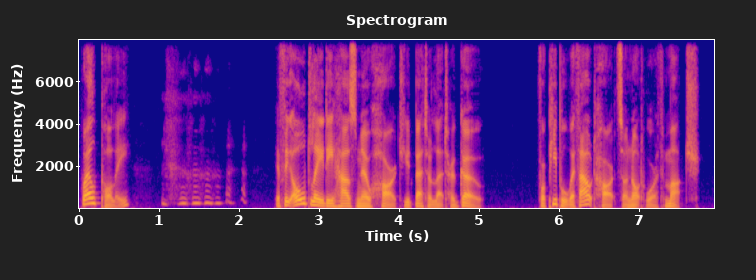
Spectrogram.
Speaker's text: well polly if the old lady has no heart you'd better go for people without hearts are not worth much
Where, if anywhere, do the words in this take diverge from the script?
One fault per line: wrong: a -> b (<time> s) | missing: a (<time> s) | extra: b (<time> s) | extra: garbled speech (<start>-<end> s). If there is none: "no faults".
extra: let her (4.4 s)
